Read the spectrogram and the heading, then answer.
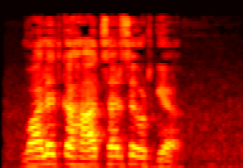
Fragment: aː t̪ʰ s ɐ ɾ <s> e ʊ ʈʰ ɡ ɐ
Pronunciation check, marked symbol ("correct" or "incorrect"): correct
